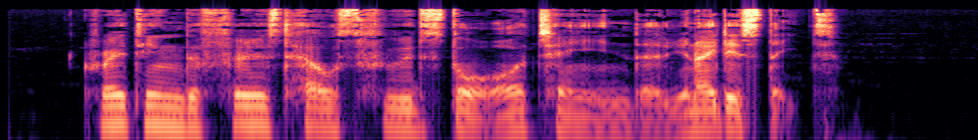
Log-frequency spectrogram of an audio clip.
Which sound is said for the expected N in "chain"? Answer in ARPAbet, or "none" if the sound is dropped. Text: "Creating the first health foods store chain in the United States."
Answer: none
